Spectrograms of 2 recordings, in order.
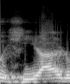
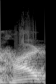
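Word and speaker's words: heard: অ্যান্ড এবং হার্ড stories, এটা কিন্তু কেউ হিয়ার্ড উচ্চারণ করবে না, হার্ড করবে, এবং হার্ড স্টোরিজ, এবং কি শুনেছিল?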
